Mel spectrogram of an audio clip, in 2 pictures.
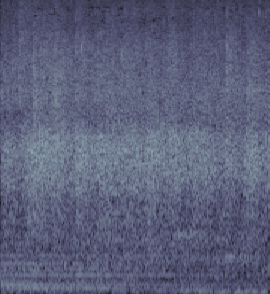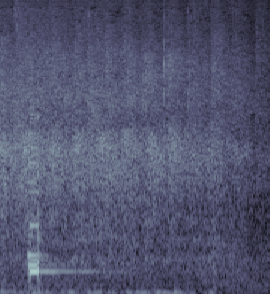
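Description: An audience murmurs quietly in a large echoing hall.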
